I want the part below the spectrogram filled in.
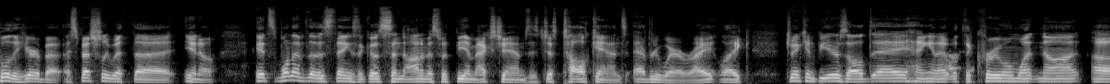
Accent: Kitchener, Ontario, Canada; I've only ever done them in my hometown, which is Kitchener, Ontario.

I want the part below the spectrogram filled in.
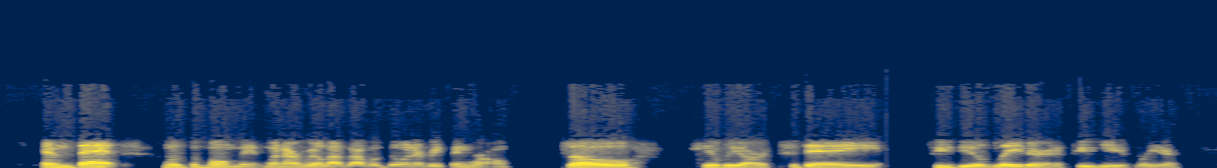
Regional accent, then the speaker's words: Baltimore, Maryland, United States; I am a Baltimore native, so I'm from the Baltimore area.

